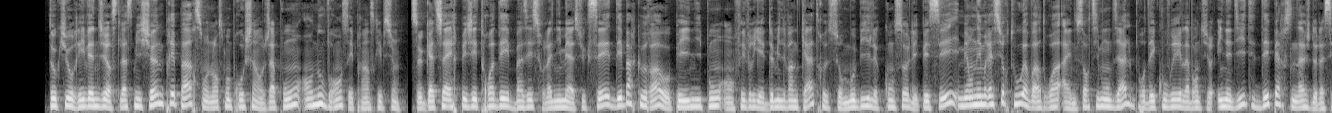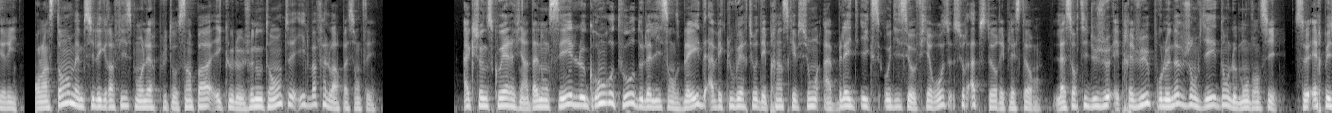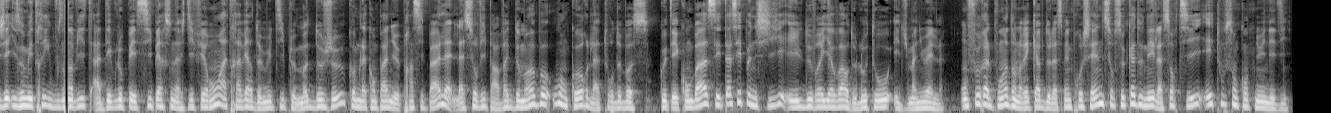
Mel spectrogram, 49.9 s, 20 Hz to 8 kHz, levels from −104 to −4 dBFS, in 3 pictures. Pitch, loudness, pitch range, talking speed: 135 Hz, -20 LUFS, 120-150 Hz, 220 wpm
